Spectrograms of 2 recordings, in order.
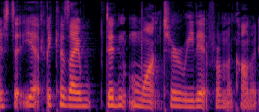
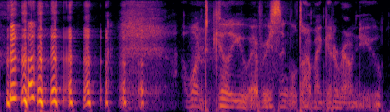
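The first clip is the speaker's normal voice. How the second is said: whispered mock vampire; 6 dB louder than usual.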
